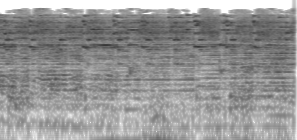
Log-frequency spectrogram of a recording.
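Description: Harmonium playing held reed chords and melody as devotional chant accompaniment, with clinking metal hand percussion over it.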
